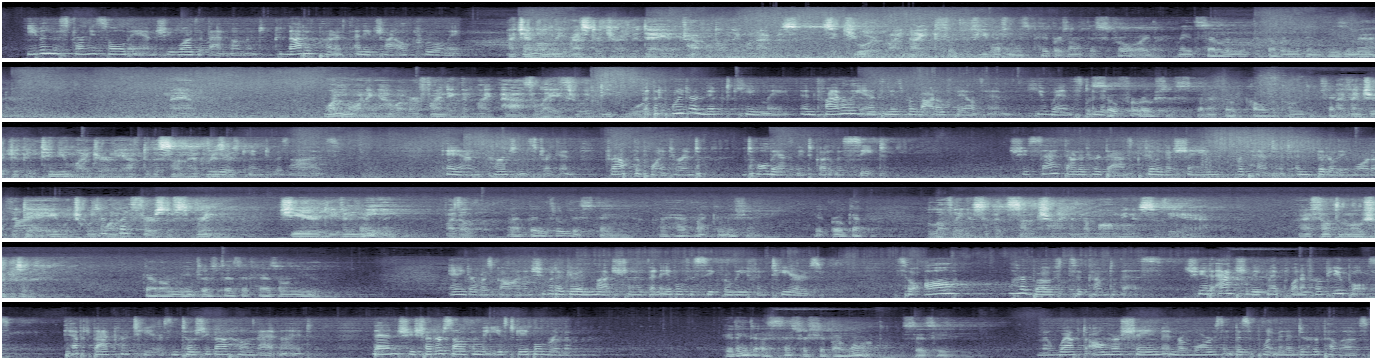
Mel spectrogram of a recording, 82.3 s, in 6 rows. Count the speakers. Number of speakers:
three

